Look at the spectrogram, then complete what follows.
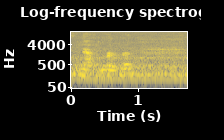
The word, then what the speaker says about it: Knappenberger: I was named for my two grandmothers, Clara and Belle, and my mother, my last name started with a silent K, Knappenberger.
